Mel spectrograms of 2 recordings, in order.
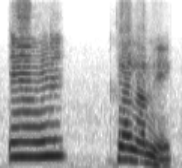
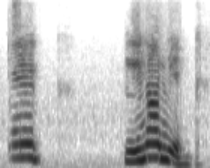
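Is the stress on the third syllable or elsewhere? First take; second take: elsewhere; third syllable. First: The stress is not on the third syllable. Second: The stress is on the third syllable. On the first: The speaker calls it wrong. "it sounds strange" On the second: The speaker calls it right. "This sounds more natural"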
